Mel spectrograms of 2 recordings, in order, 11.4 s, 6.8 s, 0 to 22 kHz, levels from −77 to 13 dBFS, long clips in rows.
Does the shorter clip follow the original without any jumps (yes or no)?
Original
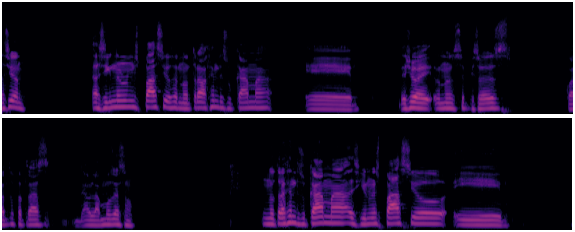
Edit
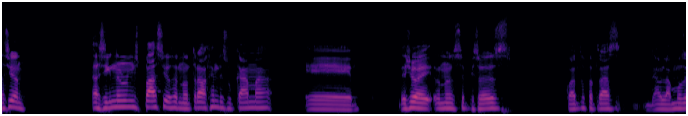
yes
